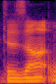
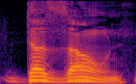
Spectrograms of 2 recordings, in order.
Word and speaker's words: DAZN: Alvarez's contract with DAZN with the exclusive contract with design uh uh-huh.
